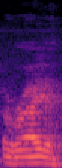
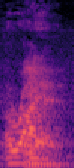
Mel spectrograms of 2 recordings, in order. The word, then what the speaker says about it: Araya: How do you pronounce his last name? Araya. Araya.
